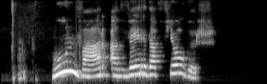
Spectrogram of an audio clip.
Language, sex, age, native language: Icelandic, female, 30-39, Dutch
